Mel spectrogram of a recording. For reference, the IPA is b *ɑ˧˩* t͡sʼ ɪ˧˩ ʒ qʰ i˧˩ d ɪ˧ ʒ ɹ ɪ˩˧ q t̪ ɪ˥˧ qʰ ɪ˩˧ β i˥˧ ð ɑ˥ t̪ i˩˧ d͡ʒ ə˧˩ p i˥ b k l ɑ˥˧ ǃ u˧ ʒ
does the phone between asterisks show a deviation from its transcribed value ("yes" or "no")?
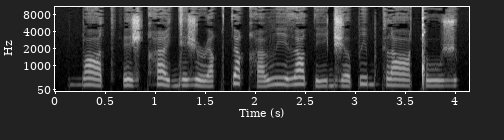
no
